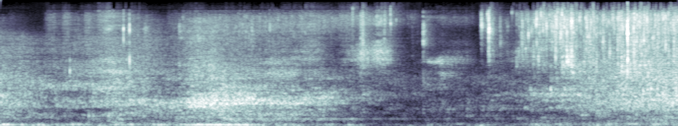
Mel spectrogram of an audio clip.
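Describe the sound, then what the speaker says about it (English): Water driven by a pump rushes through a sluice pipe used for gold prospecting, a steady, fairly loud broadband gush that swells, dips for a moment, then returns. "turn the water on."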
